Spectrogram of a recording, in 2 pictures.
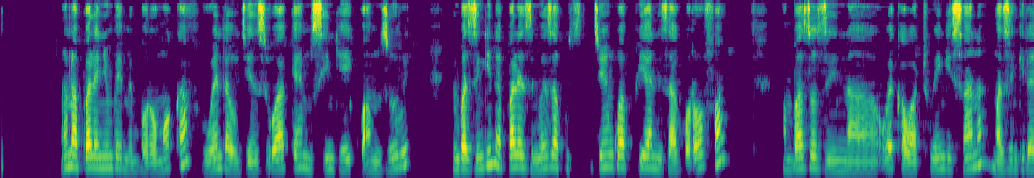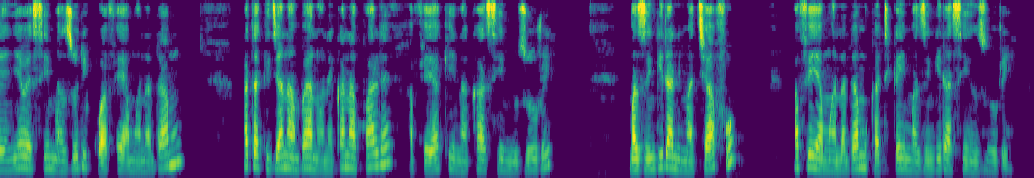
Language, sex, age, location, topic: Swahili, female, 36-49, Kisumu, health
